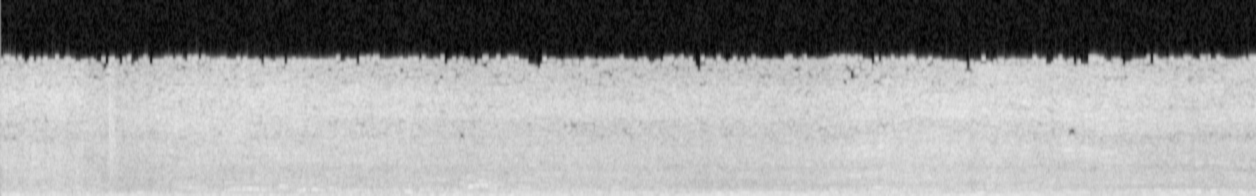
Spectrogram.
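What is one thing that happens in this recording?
Fogging machines drone loudly and steadily with a pulsing engine hum.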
